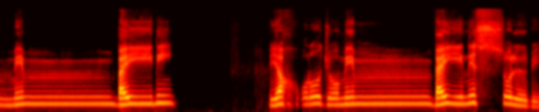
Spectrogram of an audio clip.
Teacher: अब हम इसको मिन बैनी नहीं पढ़ते, हम इसको पढ़ते हैं मिम बैनी · तो ये मीम डायरेक्ट आके इस वाले मीम से मिलती है। पहले मीम पढ़ेंगे हम, और उसके बाद लफ्ज बा मुंह से निकलेगा।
